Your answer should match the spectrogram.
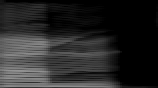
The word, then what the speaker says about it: Yosemite: Yosemite.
